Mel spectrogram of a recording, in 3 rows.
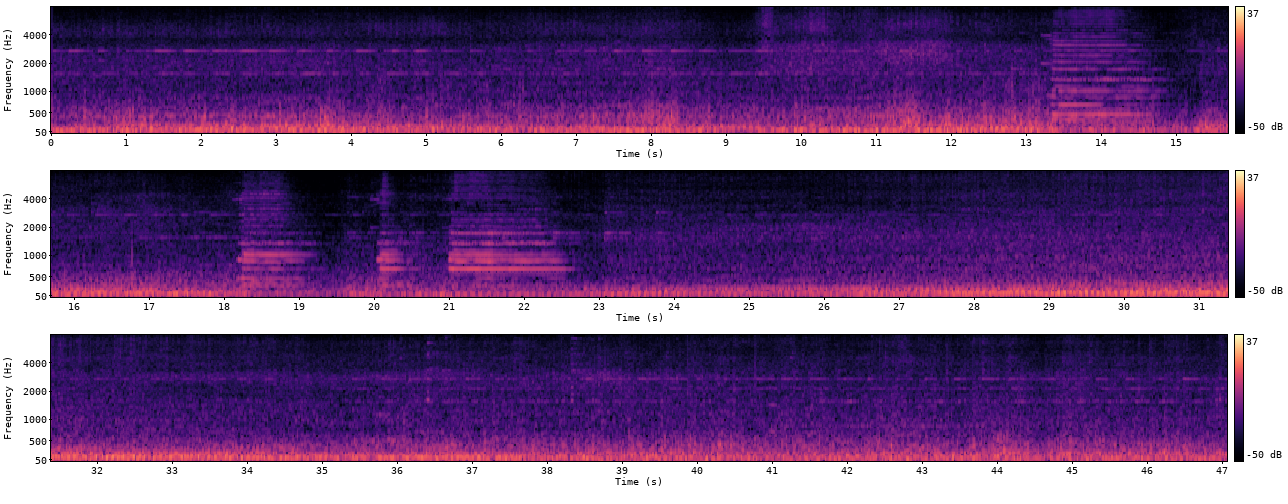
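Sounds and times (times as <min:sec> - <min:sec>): diesel engines rumbling: 0:00.0 - 0:47.0
locomotive air horn blasts: 0:13.3 - 0:15.0, 0:18.2 - 0:19.3, 0:20.0 - 0:22.7.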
